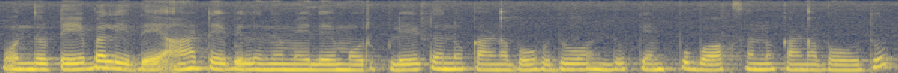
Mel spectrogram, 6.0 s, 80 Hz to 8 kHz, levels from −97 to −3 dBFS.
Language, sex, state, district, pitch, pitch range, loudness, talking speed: Kannada, female, Karnataka, Bangalore, 185 Hz, 175-190 Hz, -14 LUFS, 150 wpm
